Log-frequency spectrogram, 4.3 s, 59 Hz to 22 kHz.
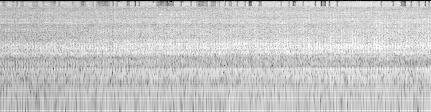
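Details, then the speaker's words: Honda HR-V 1.8 2017 at 120,000 km service: steady engine hum with faint whirring hiss unchanging with idle; worn belt tensioner bearing, old tensioner noisy and leaking oil, replaced with tensioner and belt. "aqui o tensor velho aqui o novo aqui já tem bastante barulho ó e aqui também já vazou o óleo"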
